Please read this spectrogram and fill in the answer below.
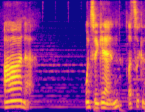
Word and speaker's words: Anna: "I speak to Anna?" I asked, pronouncing her name the American way. "Anna?" the man's voice hesitated. "Oh, you must mean Anna."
